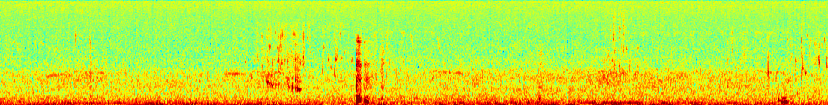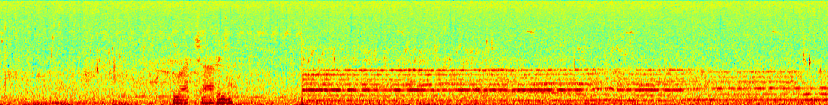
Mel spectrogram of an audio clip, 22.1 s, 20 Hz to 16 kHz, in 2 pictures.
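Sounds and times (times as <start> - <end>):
steady low hum: 0.0 - 22.0
water trickling and sloshing: 2.3 - 18.9.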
